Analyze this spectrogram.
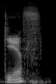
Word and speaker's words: GIF: name at cal underscore gif and it is gif okay it's jif but okay the question is you know there's an old english pronunciation of it called gif i think that one's the worst you just i had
